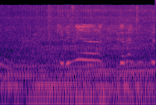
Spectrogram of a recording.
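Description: A woman's voice talking over a steady low rumble like a running engine.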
